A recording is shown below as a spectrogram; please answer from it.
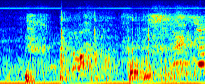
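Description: Several boys laughing, with a light knock about half a second in as a boy clambers over a stack of padded chairs.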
